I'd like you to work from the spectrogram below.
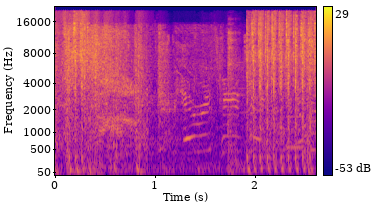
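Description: Gunfire in the video game Watch Dogs: Legion, a loud, rapid burst of automatic shots at close range that breaks off briefly and then resumes.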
